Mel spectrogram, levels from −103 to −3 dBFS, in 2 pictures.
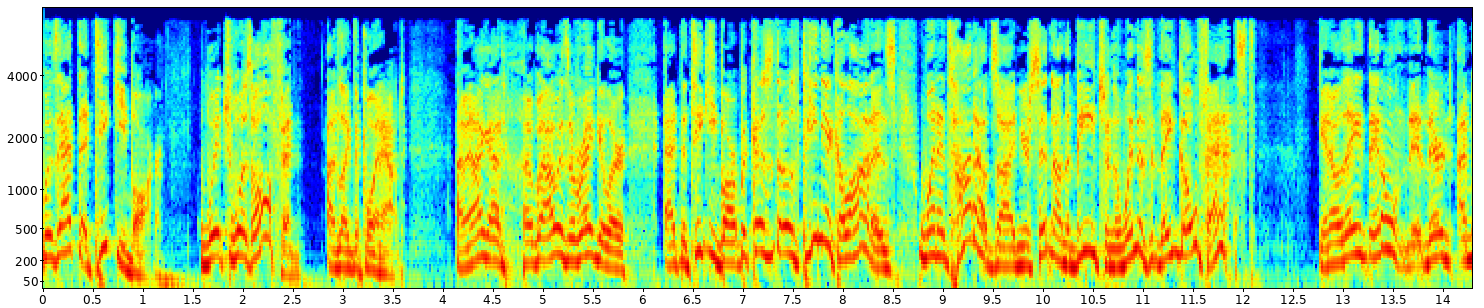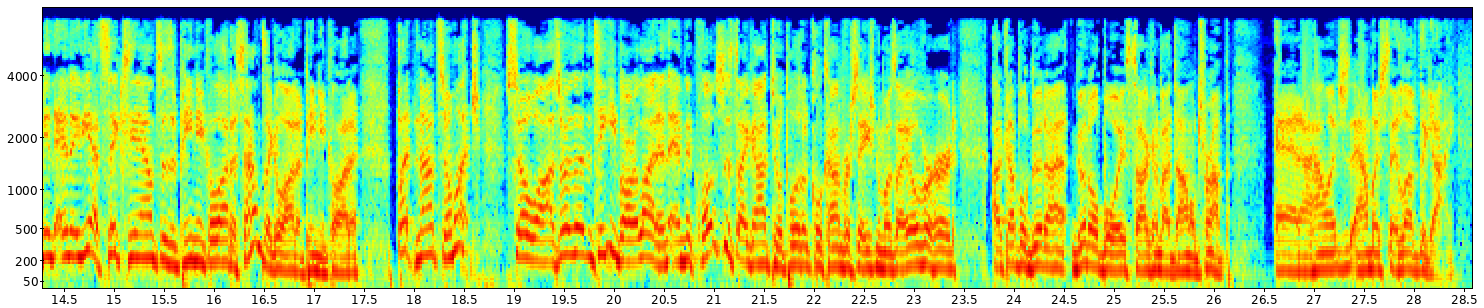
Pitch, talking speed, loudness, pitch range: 165 Hz, 250 wpm, -17 LUFS, 135-220 Hz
